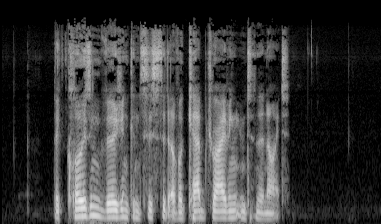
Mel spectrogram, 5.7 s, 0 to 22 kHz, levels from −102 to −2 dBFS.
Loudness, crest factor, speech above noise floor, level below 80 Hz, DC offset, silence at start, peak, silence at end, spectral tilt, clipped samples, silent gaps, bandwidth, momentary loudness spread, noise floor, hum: -21 LUFS; 20 dB; 53 dB; -58 dBFS; under 0.1%; 0.8 s; -2 dBFS; 1.4 s; -4 dB/octave; under 0.1%; none; 15 kHz; 11 LU; -75 dBFS; none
